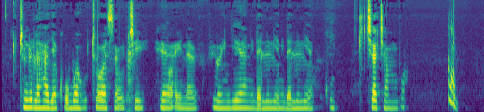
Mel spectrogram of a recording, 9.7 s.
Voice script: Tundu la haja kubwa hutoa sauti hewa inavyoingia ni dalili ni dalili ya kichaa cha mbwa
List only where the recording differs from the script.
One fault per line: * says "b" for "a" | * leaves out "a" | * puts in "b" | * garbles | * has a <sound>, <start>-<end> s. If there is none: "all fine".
* has a chirp, 9.0-9.2 s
